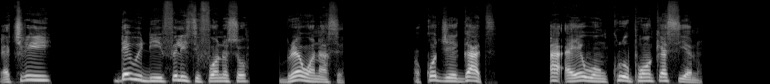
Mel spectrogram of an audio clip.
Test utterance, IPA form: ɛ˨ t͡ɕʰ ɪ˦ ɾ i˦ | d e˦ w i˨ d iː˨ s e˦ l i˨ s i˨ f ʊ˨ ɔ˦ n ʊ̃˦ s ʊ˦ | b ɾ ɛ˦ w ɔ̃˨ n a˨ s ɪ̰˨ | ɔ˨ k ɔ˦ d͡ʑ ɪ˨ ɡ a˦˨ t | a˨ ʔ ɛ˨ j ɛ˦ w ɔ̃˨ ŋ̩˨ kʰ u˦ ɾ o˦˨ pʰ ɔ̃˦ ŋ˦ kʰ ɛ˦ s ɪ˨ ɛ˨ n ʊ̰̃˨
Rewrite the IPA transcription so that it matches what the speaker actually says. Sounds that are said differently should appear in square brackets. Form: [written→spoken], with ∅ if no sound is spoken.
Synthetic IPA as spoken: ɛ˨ t͡ɕʰ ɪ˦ ɾ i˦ | d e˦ w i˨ d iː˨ [s→f] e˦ l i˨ s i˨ f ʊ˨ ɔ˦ n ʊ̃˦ s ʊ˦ | b ɾ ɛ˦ w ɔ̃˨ n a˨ s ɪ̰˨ | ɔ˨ k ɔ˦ d͡ʑ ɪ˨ ɡ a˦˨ t | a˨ ʔ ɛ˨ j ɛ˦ w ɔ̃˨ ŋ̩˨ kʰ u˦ ɾ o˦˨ pʰ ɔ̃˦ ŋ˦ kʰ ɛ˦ s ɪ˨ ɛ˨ n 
